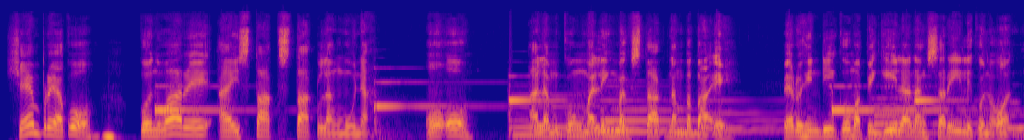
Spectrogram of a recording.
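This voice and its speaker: A man reading a listener's love story aloud in an earnest, confessional first-person narration. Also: medium pitch. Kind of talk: scripted narration. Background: music.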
